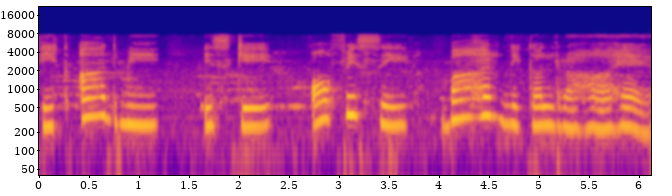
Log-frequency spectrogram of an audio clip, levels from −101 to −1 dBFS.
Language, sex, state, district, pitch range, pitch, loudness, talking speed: Hindi, female, Rajasthan, Bikaner, 250-315 Hz, 265 Hz, -20 LUFS, 90 wpm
